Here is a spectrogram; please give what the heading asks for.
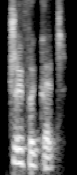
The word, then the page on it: trifurcate: Indian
